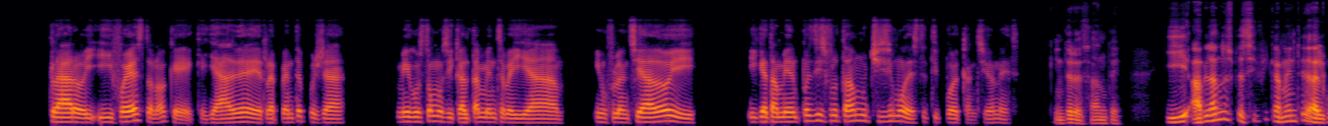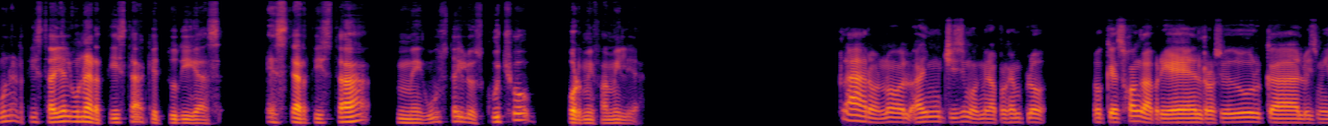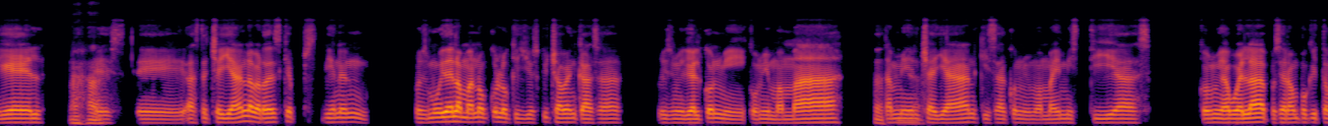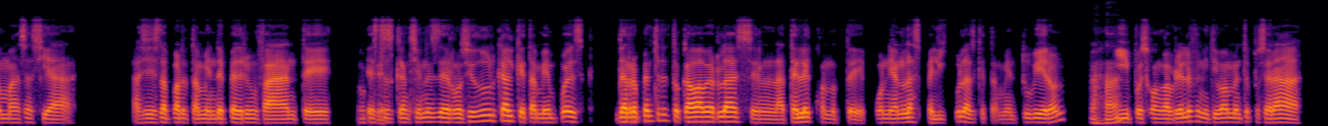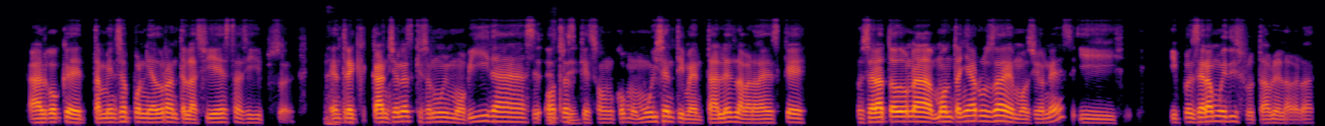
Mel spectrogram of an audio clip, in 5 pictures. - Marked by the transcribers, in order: other background noise
- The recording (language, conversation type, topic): Spanish, podcast, ¿Cómo influyó tu familia en tus gustos musicales?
